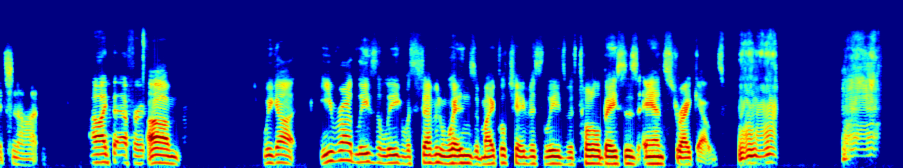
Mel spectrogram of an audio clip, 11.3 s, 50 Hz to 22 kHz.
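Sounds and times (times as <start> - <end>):
speech: 0.0 - 2.4, 3.3 - 9.8
raspberry-style fart noises made with the mouth: 9.2 - 9.8, 10.5 - 11.2.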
